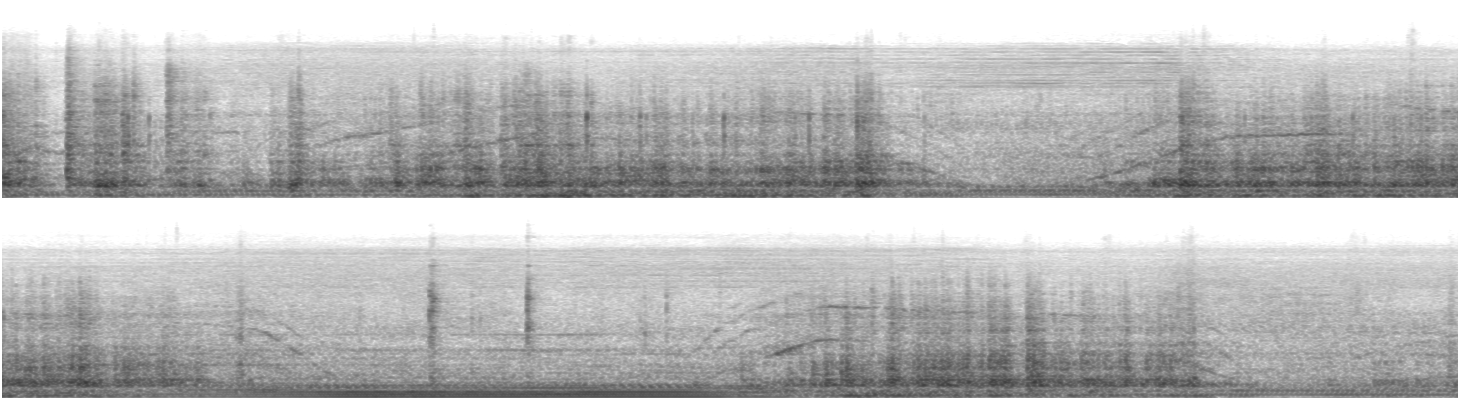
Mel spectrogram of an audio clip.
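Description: Raymond/Toyota electric pallet jack driving over rough concrete: a rumbling, rattling ride, with the drive motor's whine rising in pitch a few times as it speeds up.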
